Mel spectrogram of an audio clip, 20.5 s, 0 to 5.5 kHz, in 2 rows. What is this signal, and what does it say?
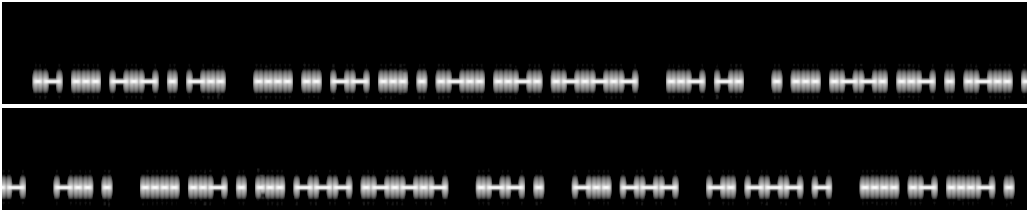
Morse code, heard as a keyed tone, about 25 wpm, 600 Hz. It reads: ASKED HIMSELF. UN ESPUELA DE HUESO. WE DO NOT HAVE
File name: the old man and the sea part 1 25wpm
